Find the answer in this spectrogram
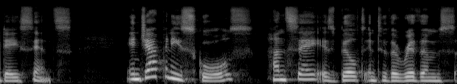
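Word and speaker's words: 反省: Here is where Japan introduces the concept that may be the most quietly radical of all, hansei, pronounced hansei, hansei, fanshing, means self-reflection, but not the vague, passive kind.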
